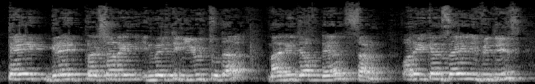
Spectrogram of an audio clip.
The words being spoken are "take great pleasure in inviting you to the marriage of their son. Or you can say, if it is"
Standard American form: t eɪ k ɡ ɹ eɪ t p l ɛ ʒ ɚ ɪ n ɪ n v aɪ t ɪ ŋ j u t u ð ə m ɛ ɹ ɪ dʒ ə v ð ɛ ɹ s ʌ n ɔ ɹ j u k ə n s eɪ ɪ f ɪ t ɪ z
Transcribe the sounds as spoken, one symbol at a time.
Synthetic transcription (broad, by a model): t eɪ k ɡ ɹ eɪ t p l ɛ ʃ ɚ ɪ n ɪ n v aɪ t ɪ ŋ j u t u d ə m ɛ ɹ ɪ dʒ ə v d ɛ ɹ s ʌ n ɔ ɹ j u k ə n s eɪ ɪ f ɪ t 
